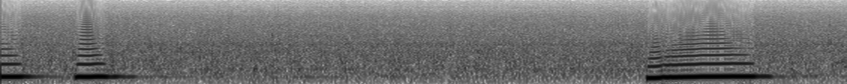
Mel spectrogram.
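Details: Siamang recorded at Taman Kyai Langgeng in Magelang, Indonesia, giving a brief hoot, then a long quiet pause before one strong rising whoop near the end, pure-toned and rich in overtones.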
